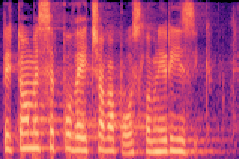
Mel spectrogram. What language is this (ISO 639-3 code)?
hrv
